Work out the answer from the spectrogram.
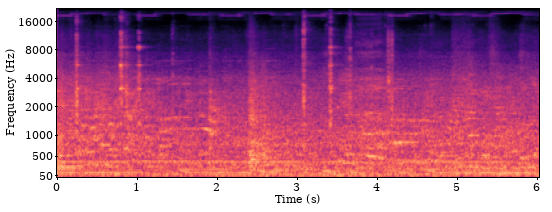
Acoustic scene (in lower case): restaurant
